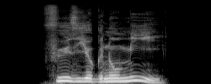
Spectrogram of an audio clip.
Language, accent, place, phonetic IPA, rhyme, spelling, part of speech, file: German, Germany, Berlin, [fyzi̯oɡnoˈmiː], -iː, Physiognomie, noun, De-Physiognomie.ogg
- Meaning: physiognomy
